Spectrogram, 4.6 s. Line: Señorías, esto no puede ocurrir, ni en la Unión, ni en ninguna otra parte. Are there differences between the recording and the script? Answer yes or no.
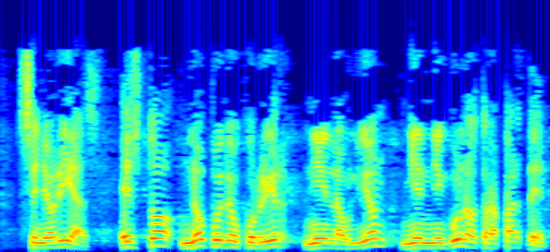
no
